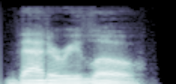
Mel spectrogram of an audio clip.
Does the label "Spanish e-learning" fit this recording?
No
